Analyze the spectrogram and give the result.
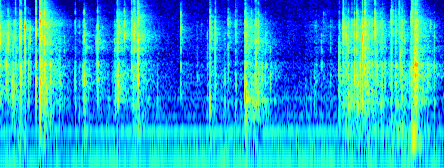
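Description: A small, filled, blue and yellow printed plastic foil snack bag on a table is gripped, bent and crinkled with fingertips and nails. Bright, sharp crackles come in dense bursts through the first half, thin to scattered snaps with quieter gaps, then swell again into a busy stretch of crinkling near the end.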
